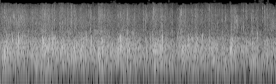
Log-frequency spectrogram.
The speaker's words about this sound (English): Come on, give Jesus a hand clap of praise.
